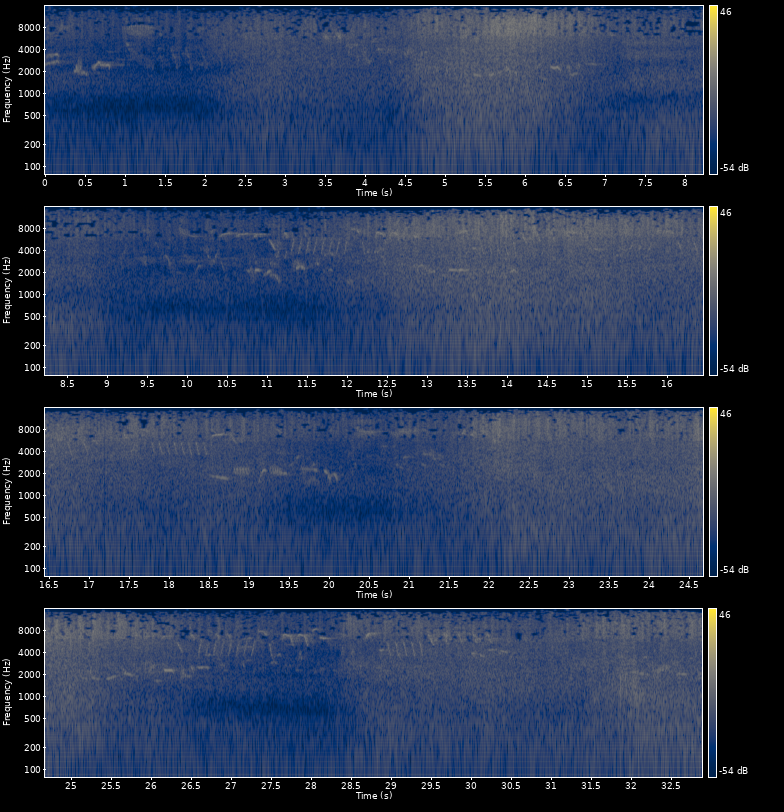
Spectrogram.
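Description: Nature ambience laid under the slideshow: a steady rushing noise that swells and eases every several seconds, with short bird chirps scattered through it.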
